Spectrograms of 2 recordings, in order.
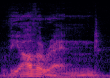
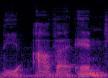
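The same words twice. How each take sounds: First: An r sound links other and end. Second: No r sound links other and end. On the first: The speaker calls it right. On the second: The speaker calls it wrong.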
